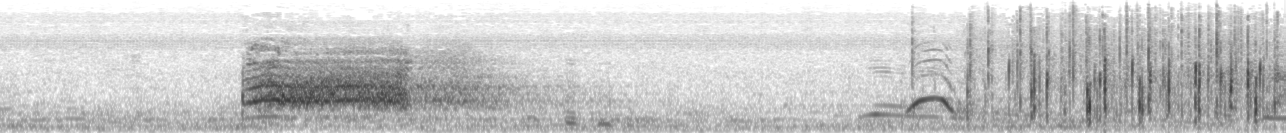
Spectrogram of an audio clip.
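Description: A loud shouted command to the dog, held for under a second, about a second in. From about four and a half seconds, spectators start clapping and cheering.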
